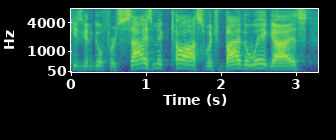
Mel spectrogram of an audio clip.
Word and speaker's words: Seismic Toss: by the way, guys, is pronounced Seismic Toss. Little fun fact, because my wife and I have been playing Pokemon Stadium, and the stupid announcer calls it Seismic Toss, whatever the fuck that is.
